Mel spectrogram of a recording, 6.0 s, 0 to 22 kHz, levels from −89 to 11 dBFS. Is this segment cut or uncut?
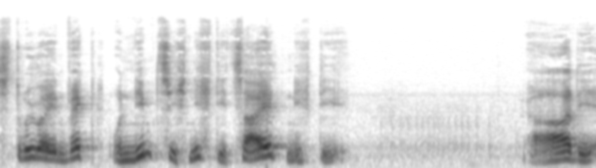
cut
